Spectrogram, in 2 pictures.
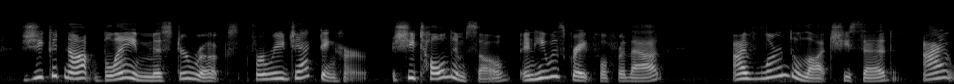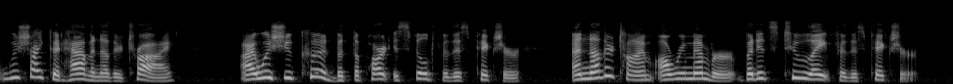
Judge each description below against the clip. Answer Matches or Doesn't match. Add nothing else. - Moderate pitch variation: Doesn't match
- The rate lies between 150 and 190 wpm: Matches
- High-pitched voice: Matches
